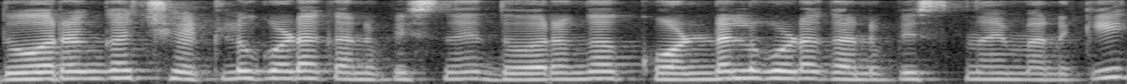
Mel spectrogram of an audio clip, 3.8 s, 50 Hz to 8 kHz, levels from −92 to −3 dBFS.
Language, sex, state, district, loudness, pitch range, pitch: Telugu, female, Andhra Pradesh, Visakhapatnam, -17 LUFS, 225-250 Hz, 235 Hz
